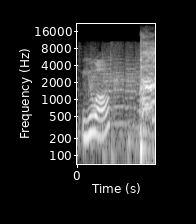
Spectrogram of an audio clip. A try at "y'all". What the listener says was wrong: You mean y'all? You all? No, y'all. No, you smoosh them together.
